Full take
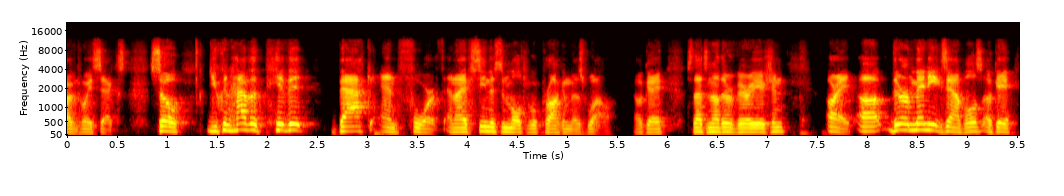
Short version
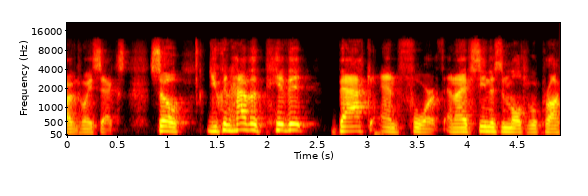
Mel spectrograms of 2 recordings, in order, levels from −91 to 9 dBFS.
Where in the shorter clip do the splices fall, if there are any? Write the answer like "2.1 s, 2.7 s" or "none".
none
